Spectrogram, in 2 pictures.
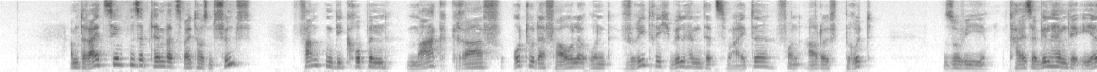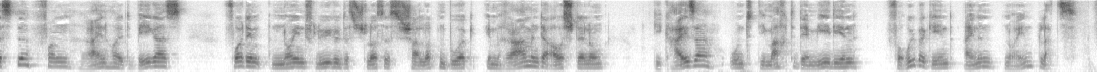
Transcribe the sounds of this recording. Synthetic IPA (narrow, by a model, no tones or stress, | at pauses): ʔamdʁaɪt͡seːntn̩zɛp̚tʰɛmbɐt͡sv̥aɪtʰaʊzn̩tfʏnf | fandn̩diːɡʁʊpən | maɐkɡ̥ʁaːfʔɔtodeːɐfaʊləʔʊntfʁ̥iːdʁɪçv̥ɪlɦɛlmdeːɐt͡sv̥a̰ɪtəfɔnʔa̰ːdɔlfb̥ʁʏt | zoviː | kʰaɪzɐvɪlɦɛlmdeːɐʔeːɐstəfɔnʁaɪnɦɔltb̥eːɡas | foːɐdeːmnɔʏənflyːɡl̩dɛsʃlɔsəsʃaɐlɔtn̩bʊɐkʔɪmʁaːməndeːɐʔaʊsʃtɛlʊŋ | d̥iːkʰaɪzɐʔʊntd̥iːmaχtd̥eːɐmeːdiən | foːʁyːbɐɡeːəntʔaɪnənːɔ̰ʏənpl̥a̰t͡s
